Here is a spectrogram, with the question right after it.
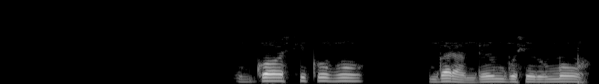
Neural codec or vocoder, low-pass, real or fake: none; 3.6 kHz; real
